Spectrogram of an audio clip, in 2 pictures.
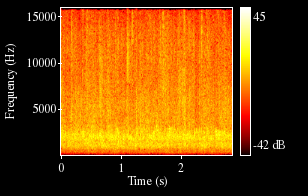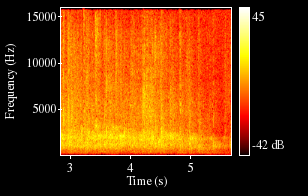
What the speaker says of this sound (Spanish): Recibimos igualmente con un fuerte aplauso a don Luis Correa Montt.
